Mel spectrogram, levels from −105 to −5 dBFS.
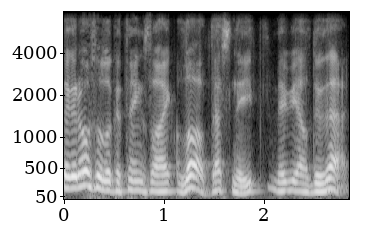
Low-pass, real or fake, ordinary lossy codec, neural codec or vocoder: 7.2 kHz; real; Opus, 24 kbps; none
